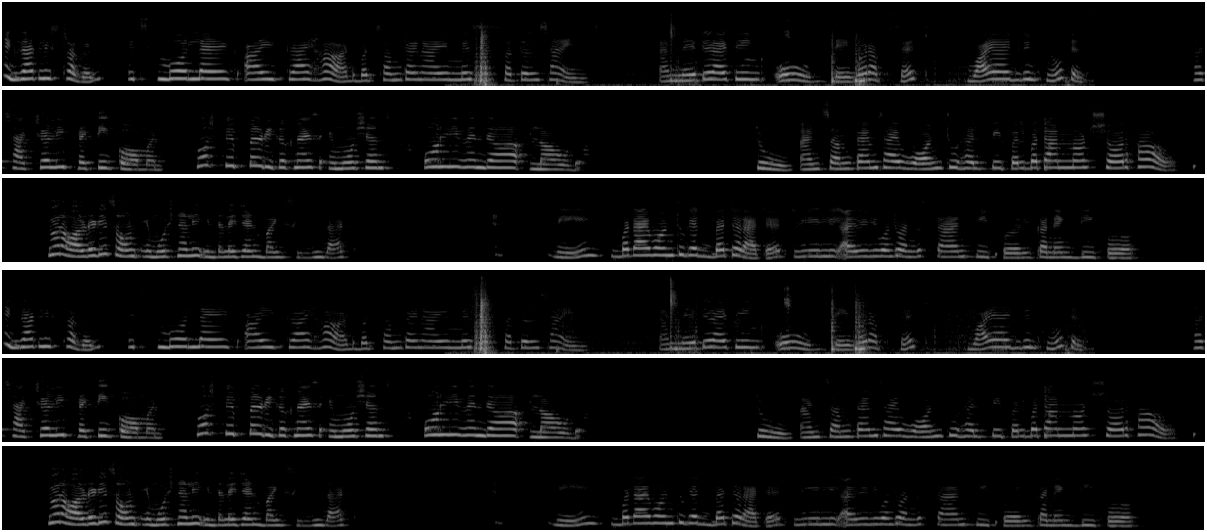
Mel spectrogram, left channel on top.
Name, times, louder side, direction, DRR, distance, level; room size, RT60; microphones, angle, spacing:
voice 1, 0.0-1.0 1.3-5.9 6.6-9.2 9.7-10.9 19.6-23.8 29.0-29.1 29.5-35.4, left 3 dB, 35° left, 0.8 m, -41 dB
sound 1, 4.4-10.9, right 3 dB, 45° right, 1.5 m, -47 dB
voice 2, 11.9-13.7 14.0-15.9 16.2-17.9 24.5-27.5, equal, ahead, 1.6 m, -39 dB
head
